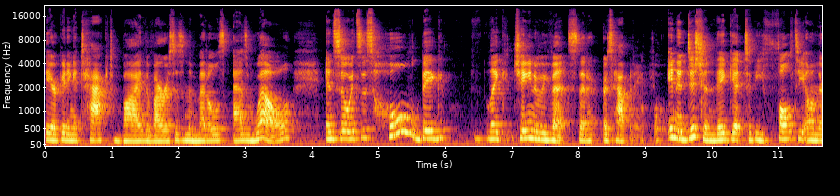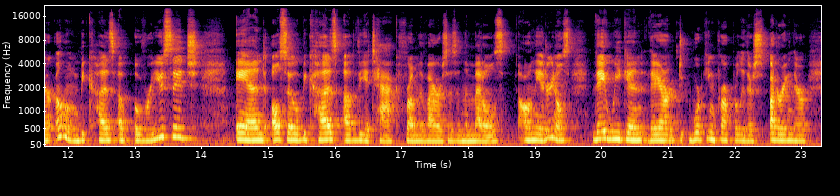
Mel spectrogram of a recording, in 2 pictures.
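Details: Adult woman speaking; normal speech after recovery from spasmodic dysphonia.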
